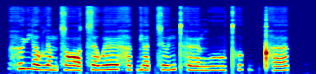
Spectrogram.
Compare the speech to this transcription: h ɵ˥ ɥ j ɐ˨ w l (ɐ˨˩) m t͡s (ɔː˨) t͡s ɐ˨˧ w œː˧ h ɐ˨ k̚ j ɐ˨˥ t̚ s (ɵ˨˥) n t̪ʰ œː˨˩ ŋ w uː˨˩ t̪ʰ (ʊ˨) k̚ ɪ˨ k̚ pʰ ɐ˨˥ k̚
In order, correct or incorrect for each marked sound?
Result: correct, incorrect: ɔː˨˩, correct, incorrect: ʊ˧

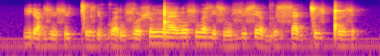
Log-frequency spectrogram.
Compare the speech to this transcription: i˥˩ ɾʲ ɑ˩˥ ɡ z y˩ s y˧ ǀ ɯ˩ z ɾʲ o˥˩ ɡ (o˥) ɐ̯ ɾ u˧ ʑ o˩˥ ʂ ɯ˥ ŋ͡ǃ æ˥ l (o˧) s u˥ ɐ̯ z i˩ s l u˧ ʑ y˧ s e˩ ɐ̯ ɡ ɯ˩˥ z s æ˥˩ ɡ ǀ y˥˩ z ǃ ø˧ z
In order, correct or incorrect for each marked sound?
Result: incorrect: o˩, incorrect: o˥

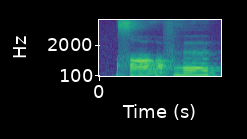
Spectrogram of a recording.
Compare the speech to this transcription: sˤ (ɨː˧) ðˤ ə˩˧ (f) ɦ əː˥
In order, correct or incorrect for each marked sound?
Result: incorrect: eː˧, correct

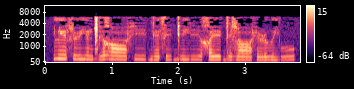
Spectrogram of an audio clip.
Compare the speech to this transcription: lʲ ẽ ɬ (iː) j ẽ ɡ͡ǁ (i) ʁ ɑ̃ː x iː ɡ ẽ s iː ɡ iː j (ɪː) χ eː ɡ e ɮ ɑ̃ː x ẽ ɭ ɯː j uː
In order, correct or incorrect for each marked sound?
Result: incorrect: yː, incorrect: e, incorrect: iː

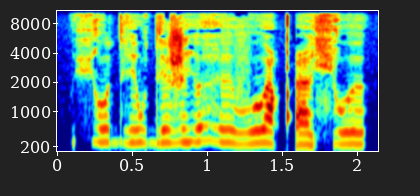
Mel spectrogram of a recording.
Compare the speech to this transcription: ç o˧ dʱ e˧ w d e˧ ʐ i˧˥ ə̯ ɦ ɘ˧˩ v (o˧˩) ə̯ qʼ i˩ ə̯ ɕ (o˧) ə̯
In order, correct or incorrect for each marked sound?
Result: correct, correct

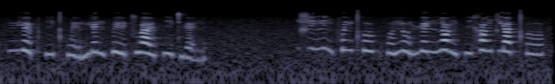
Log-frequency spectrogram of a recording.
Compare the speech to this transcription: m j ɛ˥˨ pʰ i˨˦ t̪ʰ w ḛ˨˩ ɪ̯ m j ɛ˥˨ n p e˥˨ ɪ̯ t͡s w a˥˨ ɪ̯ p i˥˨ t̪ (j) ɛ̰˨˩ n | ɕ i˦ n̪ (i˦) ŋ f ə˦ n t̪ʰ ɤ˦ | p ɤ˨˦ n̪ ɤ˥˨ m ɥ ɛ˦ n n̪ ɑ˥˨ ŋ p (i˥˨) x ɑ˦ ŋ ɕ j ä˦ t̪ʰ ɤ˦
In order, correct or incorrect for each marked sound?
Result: incorrect: ɥ, incorrect: i˥˨, incorrect: i˨˦

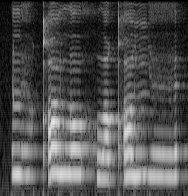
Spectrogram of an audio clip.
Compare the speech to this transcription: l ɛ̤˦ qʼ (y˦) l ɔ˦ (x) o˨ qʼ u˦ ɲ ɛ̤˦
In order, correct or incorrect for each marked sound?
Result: incorrect: u˦, correct

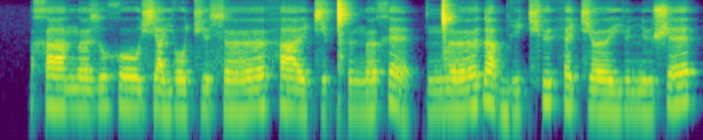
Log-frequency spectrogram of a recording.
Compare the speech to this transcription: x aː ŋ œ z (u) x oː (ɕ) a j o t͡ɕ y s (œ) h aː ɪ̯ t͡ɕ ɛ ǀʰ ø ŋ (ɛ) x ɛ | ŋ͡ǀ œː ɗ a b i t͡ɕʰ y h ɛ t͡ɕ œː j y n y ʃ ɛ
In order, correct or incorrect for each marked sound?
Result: correct, correct, incorrect: œː, incorrect: œ

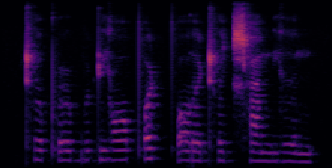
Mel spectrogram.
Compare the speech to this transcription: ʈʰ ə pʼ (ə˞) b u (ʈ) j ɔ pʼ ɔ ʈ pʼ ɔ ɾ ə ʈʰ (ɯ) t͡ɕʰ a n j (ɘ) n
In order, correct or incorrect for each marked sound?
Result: correct, correct, incorrect: ə, correct

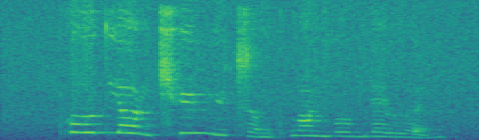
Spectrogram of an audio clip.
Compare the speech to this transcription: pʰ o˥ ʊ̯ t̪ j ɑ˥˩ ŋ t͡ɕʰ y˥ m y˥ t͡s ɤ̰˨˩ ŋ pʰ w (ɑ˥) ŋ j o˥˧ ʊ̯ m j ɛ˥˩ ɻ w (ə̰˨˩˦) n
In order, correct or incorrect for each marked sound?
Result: incorrect: ɑ˥˧, correct

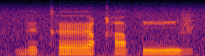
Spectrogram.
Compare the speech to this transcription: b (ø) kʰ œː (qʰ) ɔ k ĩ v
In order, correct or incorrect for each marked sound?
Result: correct, correct

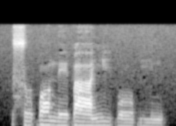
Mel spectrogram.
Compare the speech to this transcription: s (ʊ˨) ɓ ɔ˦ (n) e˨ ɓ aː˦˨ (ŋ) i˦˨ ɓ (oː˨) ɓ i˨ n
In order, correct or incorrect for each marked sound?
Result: correct, correct, incorrect: ɲ, correct

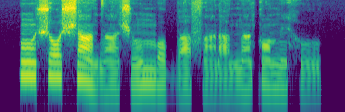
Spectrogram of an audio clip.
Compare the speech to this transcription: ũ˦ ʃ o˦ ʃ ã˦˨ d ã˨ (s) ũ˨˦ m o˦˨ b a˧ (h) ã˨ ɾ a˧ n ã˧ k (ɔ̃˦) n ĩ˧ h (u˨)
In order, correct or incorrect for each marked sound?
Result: incorrect: ʃ, incorrect: f, correct, correct

